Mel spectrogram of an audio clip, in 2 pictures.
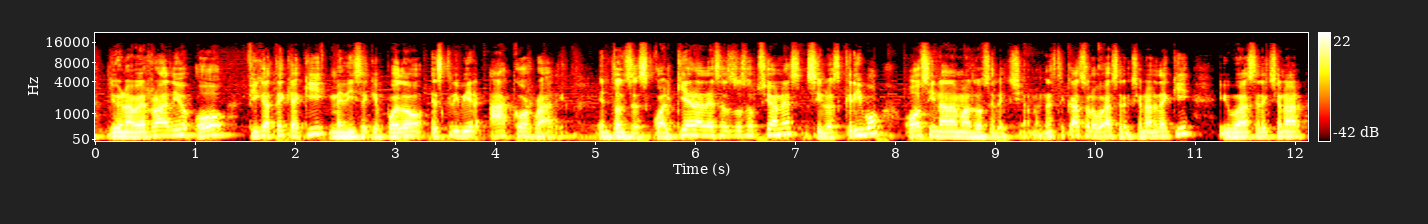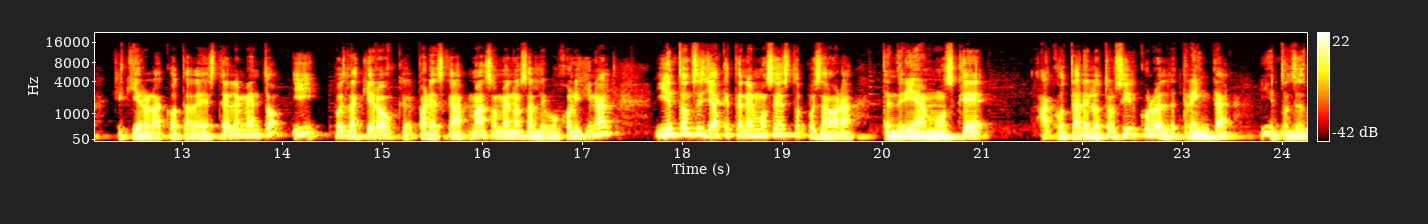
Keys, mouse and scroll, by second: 9.8 click, 12.3 click, 14.8 click.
